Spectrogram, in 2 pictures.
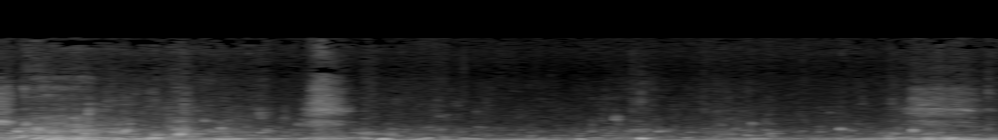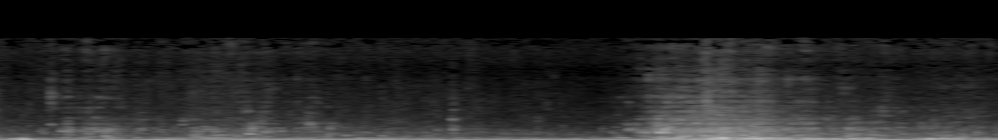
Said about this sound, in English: Just feeling into the song of the water this morning. The whoosh. The washing over. Breathing in the air. It's a hint of fishiness in the air. It's quiet except for the water. Whoosh.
